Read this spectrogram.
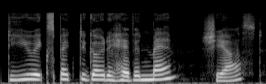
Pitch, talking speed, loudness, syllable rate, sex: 215 Hz, 225 wpm, -16 LUFS, 6.1 syllables/s, female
